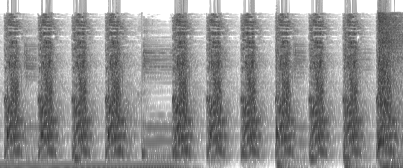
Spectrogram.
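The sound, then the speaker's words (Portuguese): A dog barks loudly and rapidly, about ten sharp barks in quick rhythmic succession. A deep bass tone hums beneath the first half before the barks continue alone. “Cuidado com aqui o cachorrão.”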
